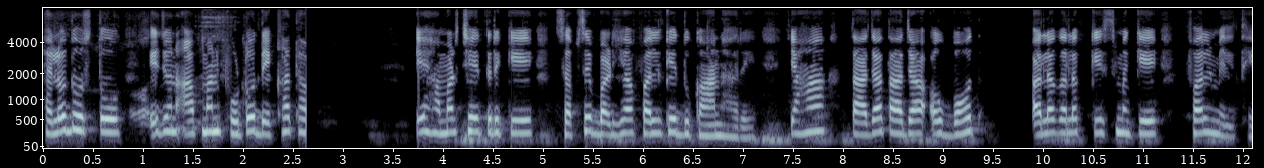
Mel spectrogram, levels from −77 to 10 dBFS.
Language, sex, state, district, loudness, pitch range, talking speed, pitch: Chhattisgarhi, female, Chhattisgarh, Rajnandgaon, -15 LUFS, 230-265 Hz, 140 wpm, 245 Hz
